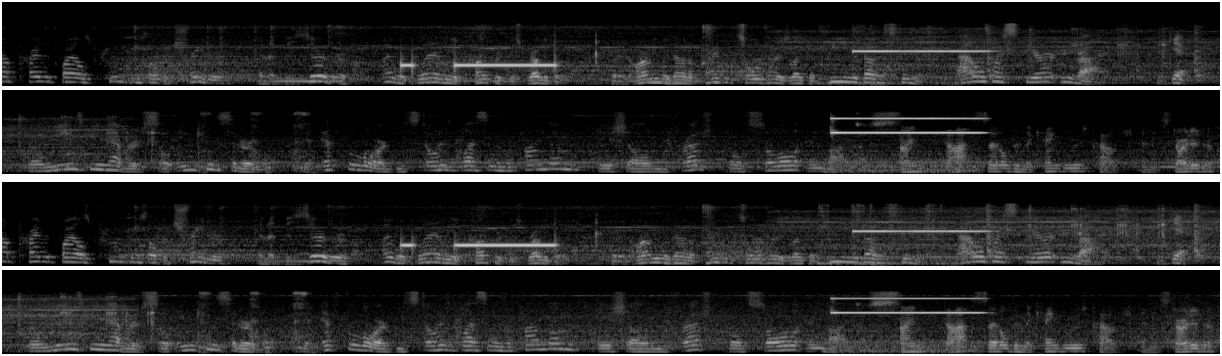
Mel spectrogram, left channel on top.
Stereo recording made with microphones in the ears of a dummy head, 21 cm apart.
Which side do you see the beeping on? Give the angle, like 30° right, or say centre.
20° left.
